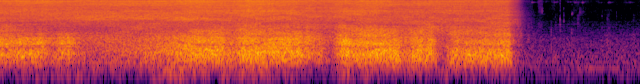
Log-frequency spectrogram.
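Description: Coin-operated self-service car wash pressure lance spraying a high-pressure jet of water onto a small SUV's wheel and underbody, a loud hiss that swells and dips as the jet moves. It cuts off suddenly about six and a half seconds in, the paid wash time having run out.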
